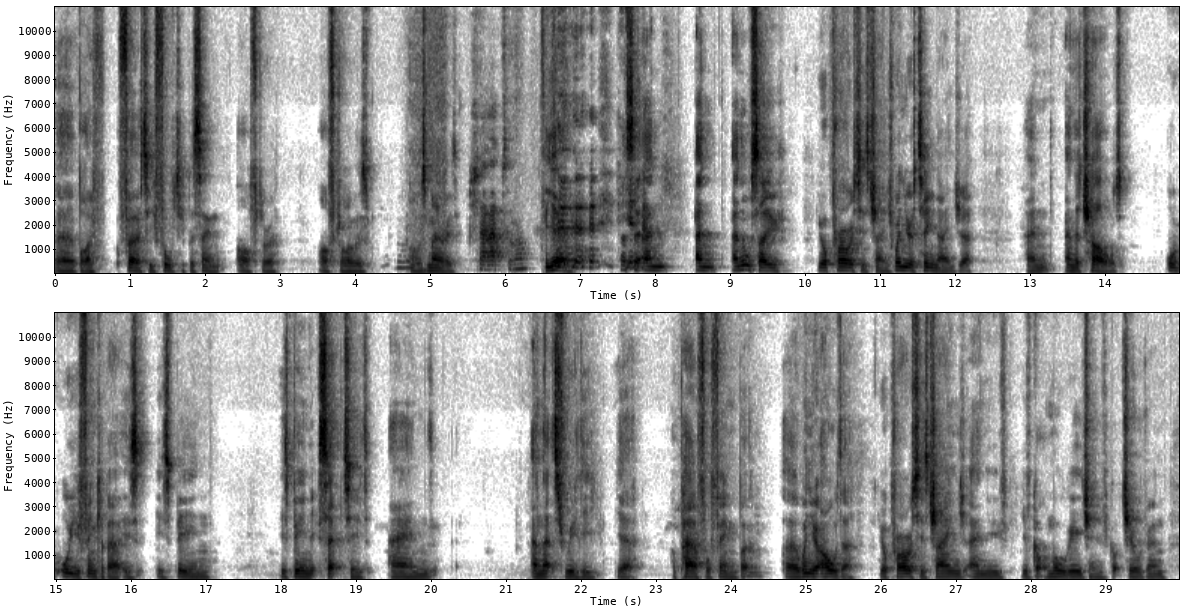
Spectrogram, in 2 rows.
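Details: 61-year-old man with a lifelong stammer since childhood, now largely covert and hidden so overt disfluency may be infrequent; stuttering (stammering)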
